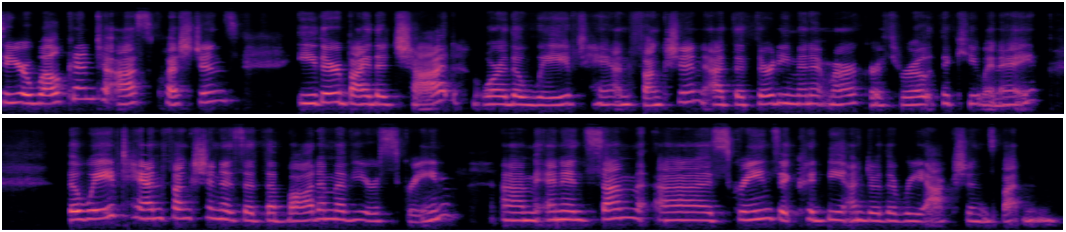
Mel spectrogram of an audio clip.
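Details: Adult woman speaking; Normal speech.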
